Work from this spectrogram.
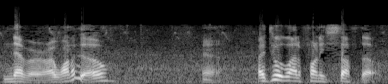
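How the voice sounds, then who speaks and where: A talkative man with a New York accent trades jokes and questions with a stranger while filming outdoors in a city park. His voice sits at a middle pitch, and faint street and traffic noise runs under it. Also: lively intonation, brisk, muffled recording. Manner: chatty, joking, curious questioner. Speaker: street videographer. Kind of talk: casual street conversation.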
